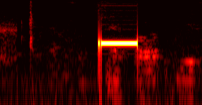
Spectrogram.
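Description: A voicemail beep tone: one steady, loud electronic beep lasting under half a second, sounding alone over faint background noise.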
